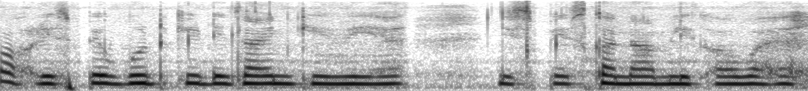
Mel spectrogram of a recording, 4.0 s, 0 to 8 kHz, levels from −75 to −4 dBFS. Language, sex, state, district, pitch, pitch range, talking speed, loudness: Hindi, female, Bihar, Vaishali, 245 Hz, 240-255 Hz, 205 wpm, -15 LUFS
